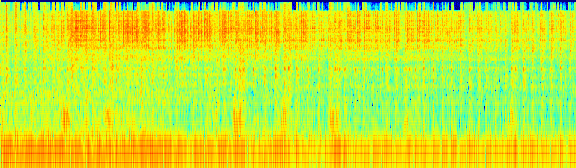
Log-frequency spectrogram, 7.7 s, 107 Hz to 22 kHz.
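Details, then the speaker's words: Mid-1990s Suzuki LT50 two-stroke quad after refitting the old spark plug, very smoky from two-stroke oil in the fuel: busy rattly idle with throttle blips picking up cleanly and settling back; running much better than before. "Very smoky because it's running 2-stroke in the fuel as well as in the tank, you see. Yeah, it's a lot better than it was."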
